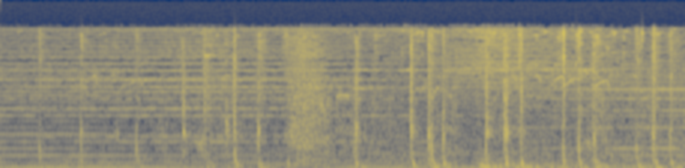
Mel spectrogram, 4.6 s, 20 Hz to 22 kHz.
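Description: Roach the horse trots in The Witcher 3 video game, hooves clopping in a quick, even rhythm, close and clear, with a brief whinny-like sound in the middle.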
